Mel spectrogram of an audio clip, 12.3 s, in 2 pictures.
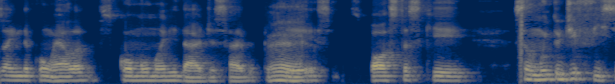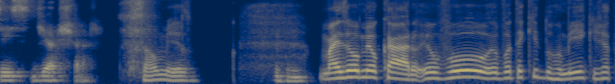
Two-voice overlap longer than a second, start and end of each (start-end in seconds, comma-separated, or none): none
